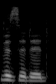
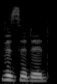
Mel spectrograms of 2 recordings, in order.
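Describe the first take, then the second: The two takes are said the same way.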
